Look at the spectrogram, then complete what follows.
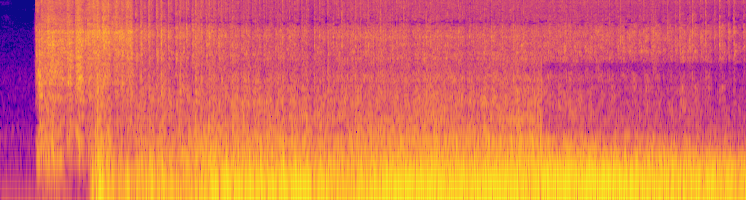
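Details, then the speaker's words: Squarebody Chevy truck engine starts and sits at a fast, loud idle that never drops back because the throttle is stuck or sticking and the linkage has no return springs. "Yeah, throttle will be stuck or sticking. That's why it was idling so high, because it wasn't idling. It doesn't have the return springs on it either."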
